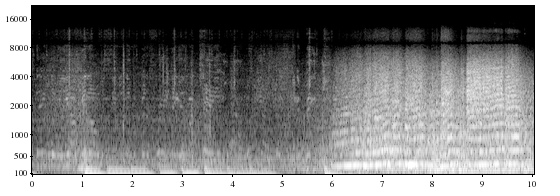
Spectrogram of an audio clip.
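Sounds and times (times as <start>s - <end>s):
deep bass music beat: 0.0s - 10.0s
car engine at high revs: 0.1s - 10.0s.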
